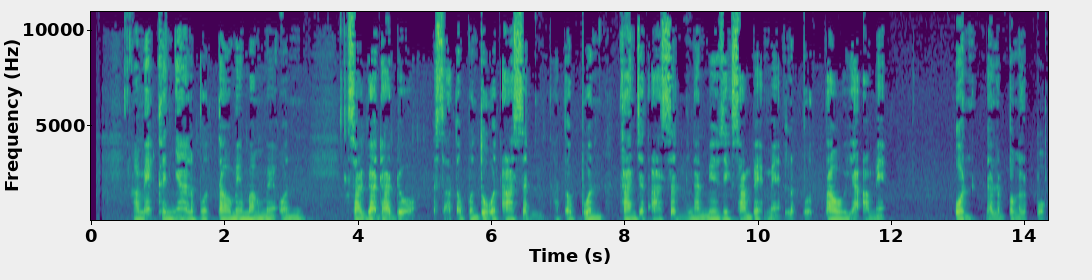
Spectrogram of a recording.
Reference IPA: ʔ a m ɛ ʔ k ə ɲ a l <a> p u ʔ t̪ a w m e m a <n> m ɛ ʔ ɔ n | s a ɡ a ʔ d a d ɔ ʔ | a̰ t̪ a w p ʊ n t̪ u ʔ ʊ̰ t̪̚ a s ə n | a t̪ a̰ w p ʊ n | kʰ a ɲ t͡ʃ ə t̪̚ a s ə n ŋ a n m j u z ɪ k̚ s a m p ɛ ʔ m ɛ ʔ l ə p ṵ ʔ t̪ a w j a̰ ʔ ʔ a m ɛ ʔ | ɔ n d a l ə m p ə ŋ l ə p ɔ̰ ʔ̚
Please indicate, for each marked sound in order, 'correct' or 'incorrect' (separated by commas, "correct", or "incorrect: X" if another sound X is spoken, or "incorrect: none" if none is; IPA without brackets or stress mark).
incorrect: ə, incorrect: ŋ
